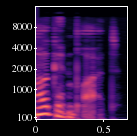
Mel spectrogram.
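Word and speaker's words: Roggenbrot: और रोगेनब्रोट, राई की रोटी। रोगेनब्रोट. क्या डबल G का उच्चारण हार्ड G की तरह होता है? बिल्कुल सही। आप वाकई वेंद्रा की बातें ध्यान से सुन रहे हैं।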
